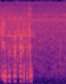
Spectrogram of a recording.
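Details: A greater bamboo lemur mother with her two-week-old baby gives a quick burst of rapid, nasal pulses that stops abruptly, the kind of call these lemurs use to warn others away from their bamboo.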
